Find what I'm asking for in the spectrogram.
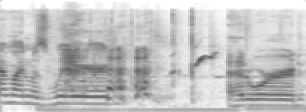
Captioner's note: laughs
